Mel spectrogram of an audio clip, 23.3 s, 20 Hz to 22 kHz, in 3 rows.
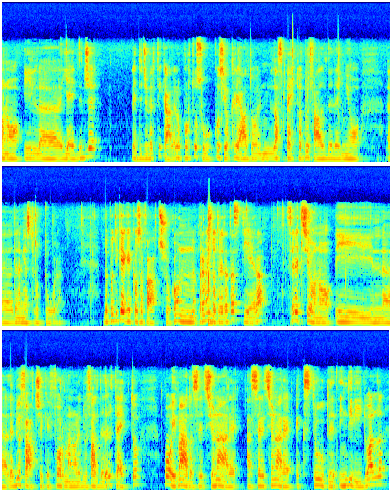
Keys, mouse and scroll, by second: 1.1 click, 2.8 click, 4.4 middle click, 5.1 middle click, 5.8 shift+middle click, 6.1 shift+middle click, 6.3-6.7 scroll up 3, 6.7 middle click, 8.2 scroll down 3, 8.8 middle click, 11.9 3, 12.5 click, 13.2 shift+click, 13.7 middle click, 19.3 click.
